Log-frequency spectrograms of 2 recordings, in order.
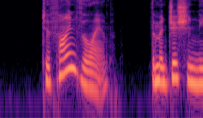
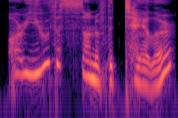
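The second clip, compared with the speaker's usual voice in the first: stranger voice; 6 semitones higher, 4 dB quieter than usual. A narrator's reading. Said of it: "said the stranger".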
